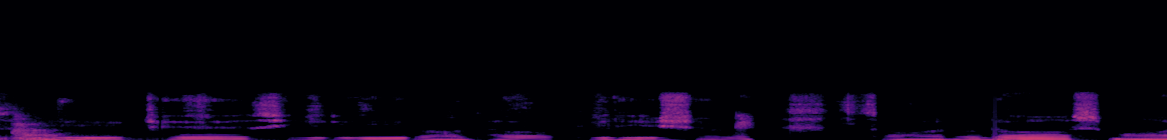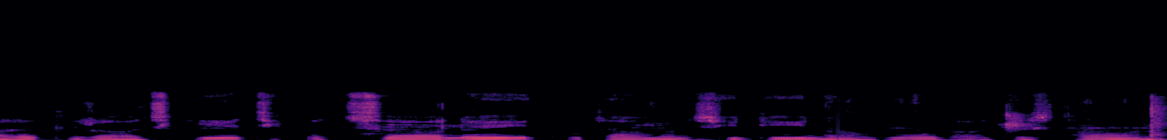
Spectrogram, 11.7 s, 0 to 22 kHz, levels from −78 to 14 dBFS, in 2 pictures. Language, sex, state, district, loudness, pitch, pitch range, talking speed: Rajasthani, male, Rajasthan, Nagaur, -35 LUFS, 135 Hz, 130-140 Hz, 35 wpm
